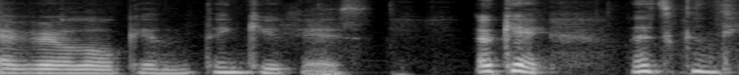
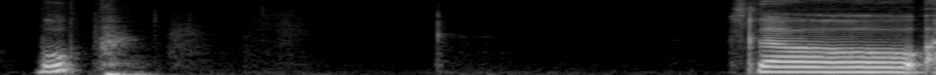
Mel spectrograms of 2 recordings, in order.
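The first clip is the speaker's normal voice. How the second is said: ordinary delivery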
